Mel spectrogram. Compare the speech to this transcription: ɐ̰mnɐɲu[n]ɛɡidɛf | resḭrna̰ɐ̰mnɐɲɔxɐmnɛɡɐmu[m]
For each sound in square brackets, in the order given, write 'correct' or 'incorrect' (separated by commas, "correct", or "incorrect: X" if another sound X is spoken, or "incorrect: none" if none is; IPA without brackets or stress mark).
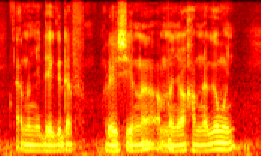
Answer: incorrect: d, incorrect: ɲ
